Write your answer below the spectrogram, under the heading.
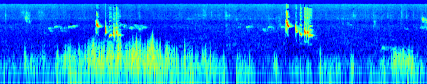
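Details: Wild bulbul calls used as a lure to draw in passing flocks: two short bursts of sharp, chirpy notes, one near the start and one after a pause, over a loud low rumble of wind or handling noise.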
